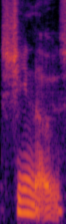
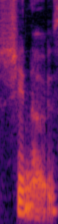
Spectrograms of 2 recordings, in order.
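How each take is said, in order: First: Said in the usual way. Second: Whisper. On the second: Acted. Teasing repeat of she knows.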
